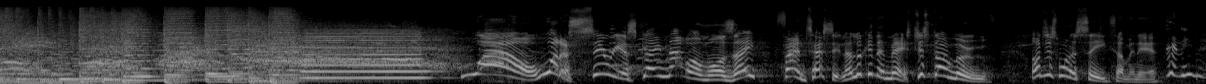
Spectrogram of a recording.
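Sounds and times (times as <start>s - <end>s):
voices shouting: 0.0s - 3.3s
game show buzzer: 1.2s - 4.4s.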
